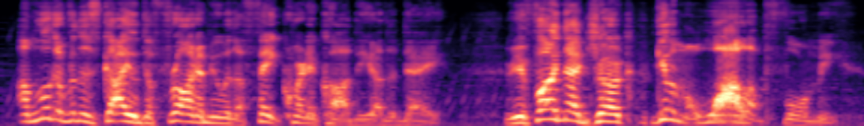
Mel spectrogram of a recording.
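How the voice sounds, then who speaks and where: In a put-on character voice, a woman talks at a very fast pace and a fairly low pitch, her loudness swinging widely and her pitch swinging very widely. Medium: role play.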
